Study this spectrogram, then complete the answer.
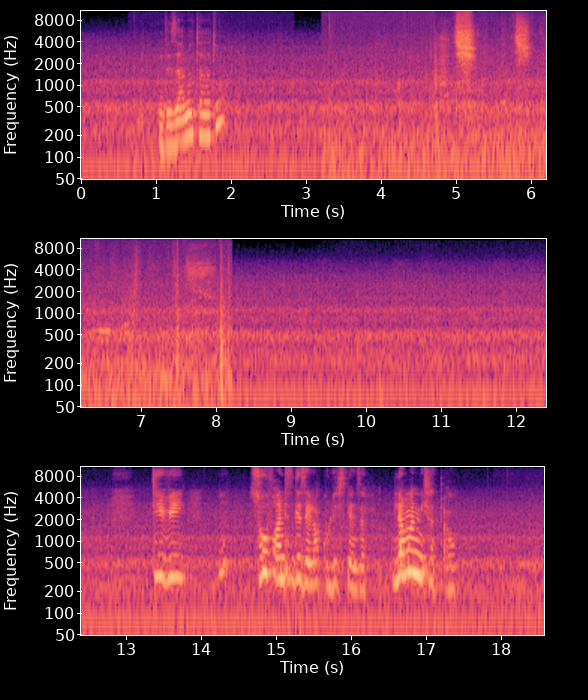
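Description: A young woman speaks sharply and with feeling, close by.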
